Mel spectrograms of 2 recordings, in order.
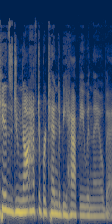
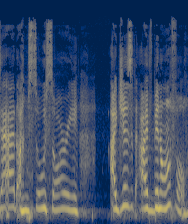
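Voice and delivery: acted-out tearful weeping, higher; 6 semitones higher than usual. Retelling apologising to her dad: retelling own weeping. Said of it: "And so I'm weeping".

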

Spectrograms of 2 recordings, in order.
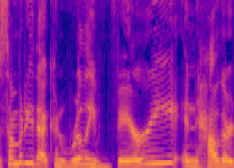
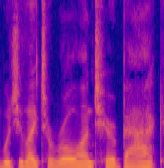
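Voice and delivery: husky, sultry, sexy voice; 5 semitones lower, 4 dB quieter than usual. Retelling the question he asked her, in an imitated sexy, husky voice. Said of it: "in this sexy, husky voice".

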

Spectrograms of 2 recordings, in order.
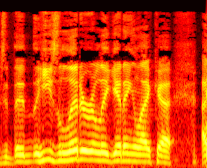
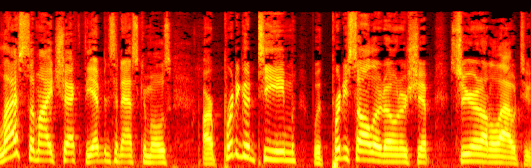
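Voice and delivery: ordinary talk

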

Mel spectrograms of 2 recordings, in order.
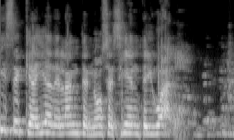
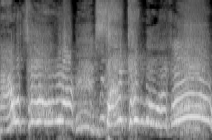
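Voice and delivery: play-acted, very high, drawn-out wailing child's scream. Retelling how the other daughter screamed on the same ride: imitating a child screaming. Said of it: "se esconde en el estómago de mi cuñada y gritaba".

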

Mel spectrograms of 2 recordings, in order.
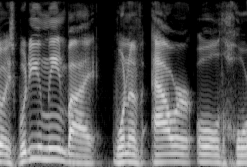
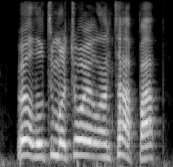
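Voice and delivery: high, put-on mocking voice. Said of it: "'Cause she's just like".

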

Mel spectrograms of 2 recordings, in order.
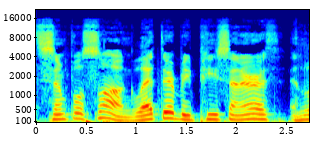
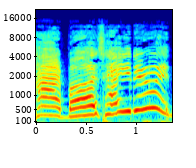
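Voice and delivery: very high-pitched voice; 11 semitones higher than usual. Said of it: "It's [name]".

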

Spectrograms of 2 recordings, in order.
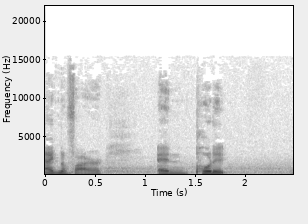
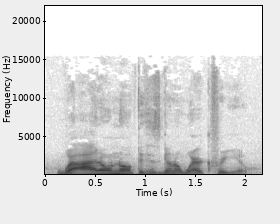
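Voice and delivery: poor put-on elderly woman's voice; 2 semitones higher, 4 dB louder than usual. Retelling how the lady at the desk objected to the help; poor old lady impression. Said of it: "Poor impression of an old lady".

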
